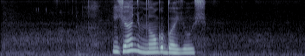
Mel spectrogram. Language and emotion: Russian, sad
